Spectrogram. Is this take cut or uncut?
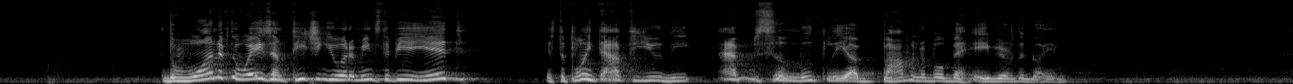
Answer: uncut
